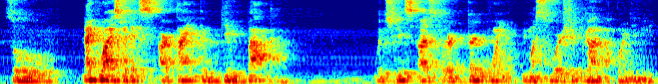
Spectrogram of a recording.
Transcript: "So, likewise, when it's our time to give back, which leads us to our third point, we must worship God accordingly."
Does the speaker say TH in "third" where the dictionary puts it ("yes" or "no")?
no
